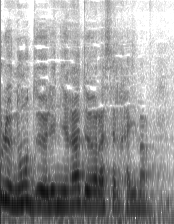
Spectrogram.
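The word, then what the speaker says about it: Ras al-Khaimah: nom de l'émirat de raselima qui ne se prononce pas racel Kaima s'il vous plaît et je vis auxmira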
